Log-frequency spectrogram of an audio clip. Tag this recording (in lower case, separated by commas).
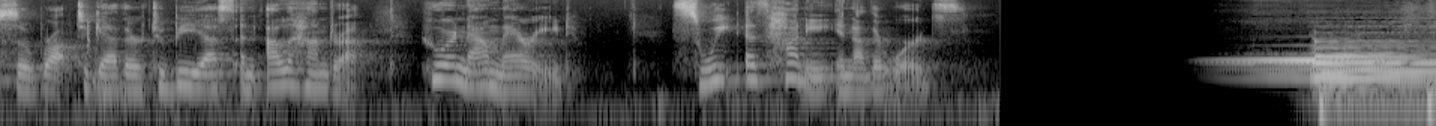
speech, music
